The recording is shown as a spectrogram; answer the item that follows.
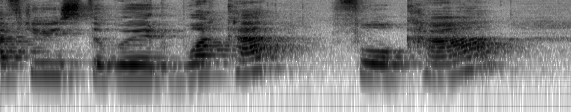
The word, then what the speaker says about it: waka: commonly say waka, but the pronunciation of the letter A in Te Reo Māori for any word with A is A, not O. So A, W-A-K-A, waka, waka.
